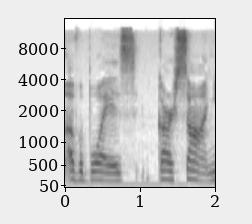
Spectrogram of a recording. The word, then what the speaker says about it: garçon: So like the name of a boy is Garçon. You don't say Garcon because it's not a hard C.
